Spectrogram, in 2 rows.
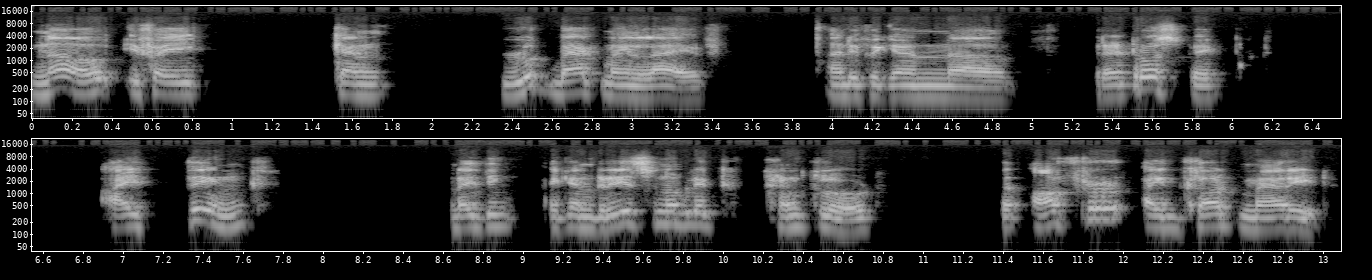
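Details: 42-year-old man who has stammered all his life and says he stammers occasionally in this talk, given at a stammering association webinar; stuttering.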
